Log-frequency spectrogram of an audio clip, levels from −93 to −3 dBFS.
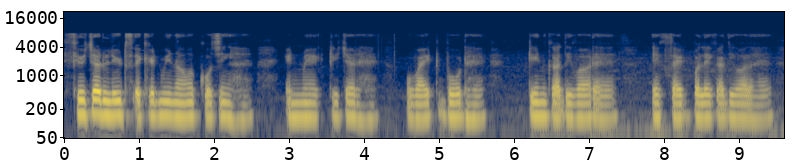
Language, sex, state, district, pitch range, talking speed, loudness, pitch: Hindi, male, Bihar, Kishanganj, 120-140 Hz, 145 wpm, -23 LUFS, 135 Hz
